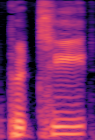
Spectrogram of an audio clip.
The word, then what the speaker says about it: Petit: Yesmero Petit is not Pettit, unless we got Andy Pettit.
